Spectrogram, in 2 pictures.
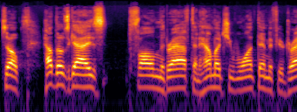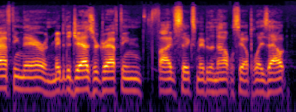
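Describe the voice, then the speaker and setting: Male sports radio host, conversational with emphatic announcer delivery, middling-low pitch, very dry recording. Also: fairly even intonation, moderate pace, no room sound.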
